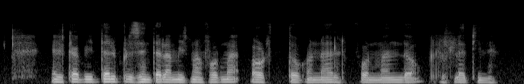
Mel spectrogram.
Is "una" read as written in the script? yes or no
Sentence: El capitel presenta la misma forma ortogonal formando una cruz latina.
no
